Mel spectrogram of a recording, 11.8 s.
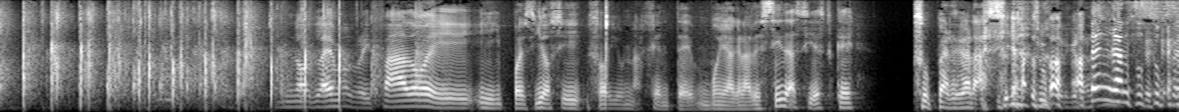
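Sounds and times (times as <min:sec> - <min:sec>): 
small group applauding the team: 0:00.0 - 0:04.6
speech: 0:03.0 - 0:08.6, 0:09.2 - 0:11.7
laughter: 0:09.8 - 0:11.2.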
